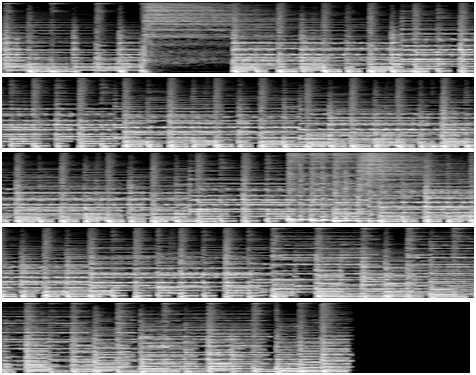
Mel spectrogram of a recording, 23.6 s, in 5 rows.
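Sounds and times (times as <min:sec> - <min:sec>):
real drum set playing: 0:00.0 - 0:22.4.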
